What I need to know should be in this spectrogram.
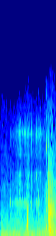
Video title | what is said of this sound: Measurement of Blood Pressure - Physiology Online Practical Tutorial - Calicut Medical College | Now check for the diaphragm of the chest piece. If the diaphragm is on, by tapping on the diaphragm, you can hear a tapping sound.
